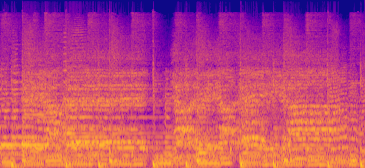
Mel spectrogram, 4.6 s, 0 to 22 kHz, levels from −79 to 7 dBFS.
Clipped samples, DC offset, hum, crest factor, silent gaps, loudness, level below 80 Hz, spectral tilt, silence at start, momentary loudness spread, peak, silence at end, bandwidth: 3%; under 0.1%; none; 8 dB; none; -7 LUFS; -22 dBFS; -5 dB/octave; 0 s; 3 LU; 0 dBFS; 0 s; over 20 kHz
